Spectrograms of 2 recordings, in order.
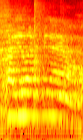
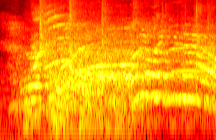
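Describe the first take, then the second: First: Put-on a child's smug taunt. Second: High, slow triumphant gloat. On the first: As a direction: gloat like a defiant toddler. Toddler's defiant taunt, acted. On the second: Retold or imitated. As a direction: rub it in, drawn out and smug. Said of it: "I went".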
